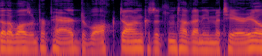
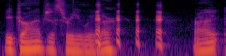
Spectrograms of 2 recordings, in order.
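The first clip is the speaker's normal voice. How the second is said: hushed; 4 semitones lower, 8 dB quieter than usual. Real, not acted. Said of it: "he could be listening in through the wall".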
